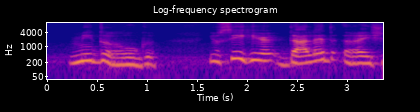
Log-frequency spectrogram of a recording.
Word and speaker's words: מדרוג: Everybody will understand you, rating, but please say it in a Hebrew pronunciation, rating. Rating, rating, rating. And there is a Hebrew word, 100% word, midrug, midrug.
